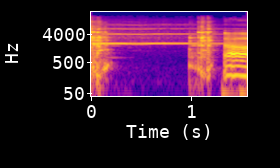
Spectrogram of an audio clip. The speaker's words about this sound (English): Well, I put some loose leaf black tea to the teapot.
